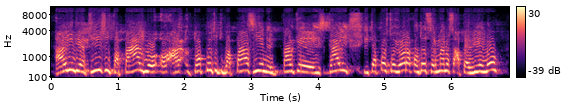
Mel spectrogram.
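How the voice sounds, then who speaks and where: A man preaching a sermon in a church, dramatic, acting out quoted voices and moving between loud and soft. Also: very high-pitched, fast talker, a little hiss or hum, rough recording.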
